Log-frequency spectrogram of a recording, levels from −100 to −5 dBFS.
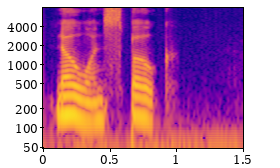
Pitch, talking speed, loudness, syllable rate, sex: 145 Hz, 120 wpm, -19 LUFS, 5.8 syllables/s, female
